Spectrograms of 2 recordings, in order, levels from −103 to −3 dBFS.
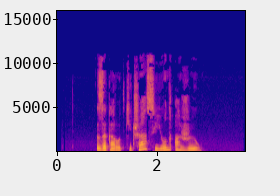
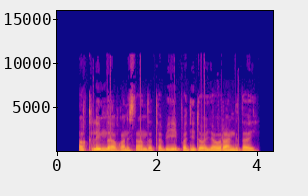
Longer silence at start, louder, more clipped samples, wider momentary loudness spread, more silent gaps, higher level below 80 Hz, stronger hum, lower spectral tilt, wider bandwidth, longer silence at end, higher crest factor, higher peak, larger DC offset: first, 0.8 s vs 0.45 s; second, -29 LUFS vs -25 LUFS; neither; about the same, 8 LU vs 8 LU; neither; second, -72 dBFS vs -54 dBFS; neither; second, -5 dB/octave vs -8.5 dB/octave; about the same, 11.5 kHz vs 11 kHz; first, 0.9 s vs 0.35 s; first, 24 dB vs 16 dB; about the same, -8 dBFS vs -10 dBFS; neither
